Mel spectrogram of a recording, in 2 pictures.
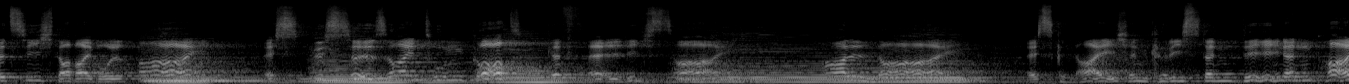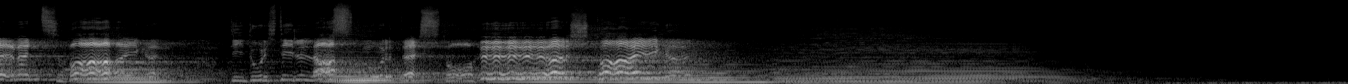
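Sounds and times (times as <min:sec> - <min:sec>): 
bass singer recitative: 0:00.0 - 0:21.0.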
